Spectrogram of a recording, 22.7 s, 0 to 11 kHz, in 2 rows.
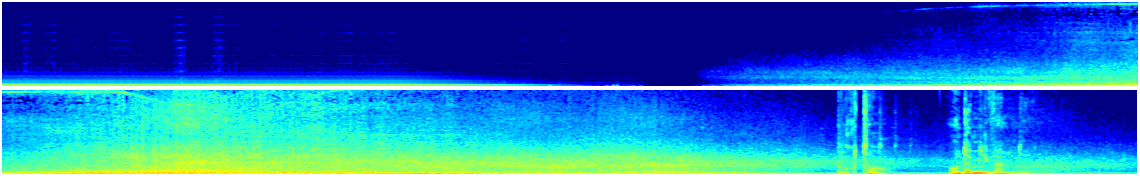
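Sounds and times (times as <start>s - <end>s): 
car rushing past on a road: 7.2s - 19.7s
speech: 21.0s - 21.7s.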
